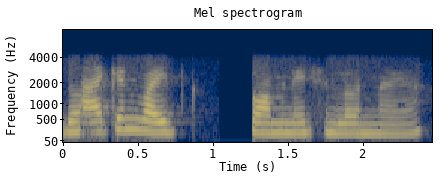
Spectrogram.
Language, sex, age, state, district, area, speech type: Telugu, female, 18-30, Telangana, Adilabad, urban, conversation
